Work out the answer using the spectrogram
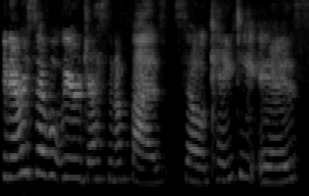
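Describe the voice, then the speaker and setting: A woman's voice: sits high, fairly quick, bright, forceful tone. A young woman vlogging casually with friends, giggly and dramatic, squealing often. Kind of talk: casual chat. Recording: slightly distant camera mic with faint hiss.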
